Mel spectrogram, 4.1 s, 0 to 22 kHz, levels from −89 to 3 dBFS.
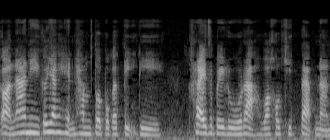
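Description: Speech runs the whole way through with plainly audible HE-AAC compression damage, likely from spectral band replication at a very low bitrate, around 16 kbps. Unlike a plain low-pass or MP3 smearing, the treble stays bright up to a hard ceiling near 12.3 kHz but is copied from lower bands, so s sounds come out gritty and metallic.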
